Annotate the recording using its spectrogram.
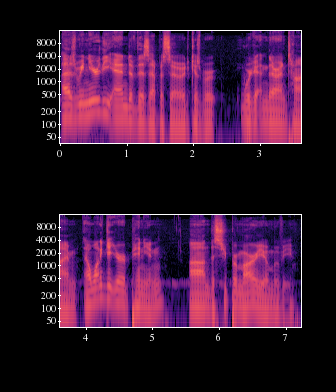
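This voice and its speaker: A man co-hosting a casual gaming chat, relaxed and upbeat in his remarks. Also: lowish voice, moderate pace, clear, resonant tone. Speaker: co-host.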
